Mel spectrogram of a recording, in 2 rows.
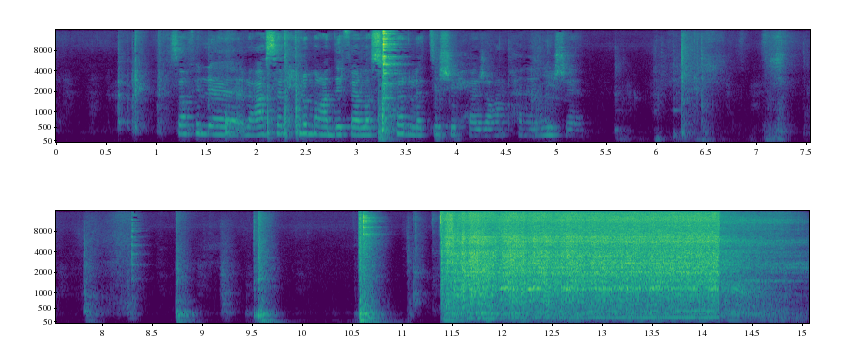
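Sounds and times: blender motor running: 11.4s - 15.0s.

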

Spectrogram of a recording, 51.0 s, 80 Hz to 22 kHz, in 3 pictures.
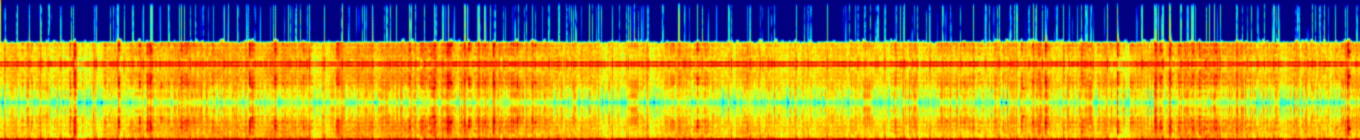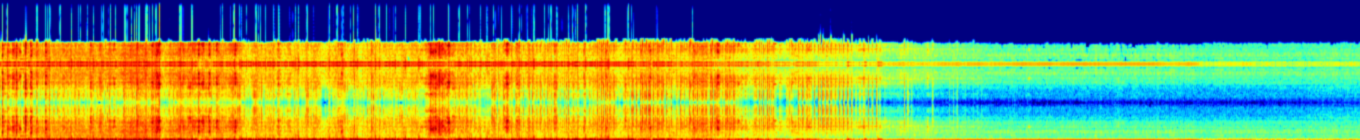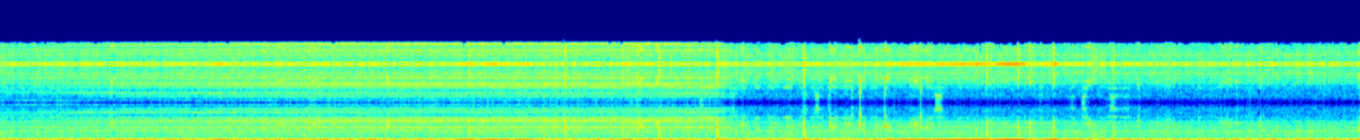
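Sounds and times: car engine heard from cabin: 0.0s - 51.0s.

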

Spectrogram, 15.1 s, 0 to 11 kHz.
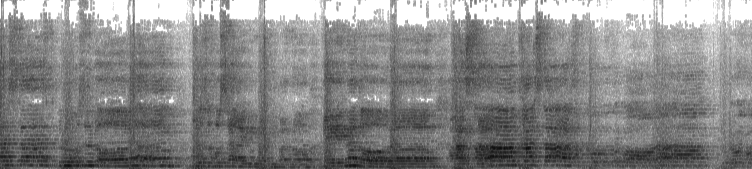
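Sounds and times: mourners chanting a lament: 0.0s - 15.0s
chest-beating slaps: 1.2s - 1.6s, 2.6s - 2.9s, 3.8s - 4.2s, 5.1s - 5.5s, 7.7s - 8.3s, 11.5s - 12.2s, 13.0s - 13.6s, 14.3s - 14.8s.

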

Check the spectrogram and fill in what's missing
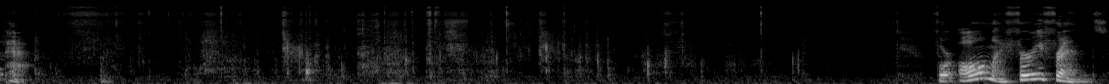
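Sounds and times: book pages turning: 0.2s - 8.5s.

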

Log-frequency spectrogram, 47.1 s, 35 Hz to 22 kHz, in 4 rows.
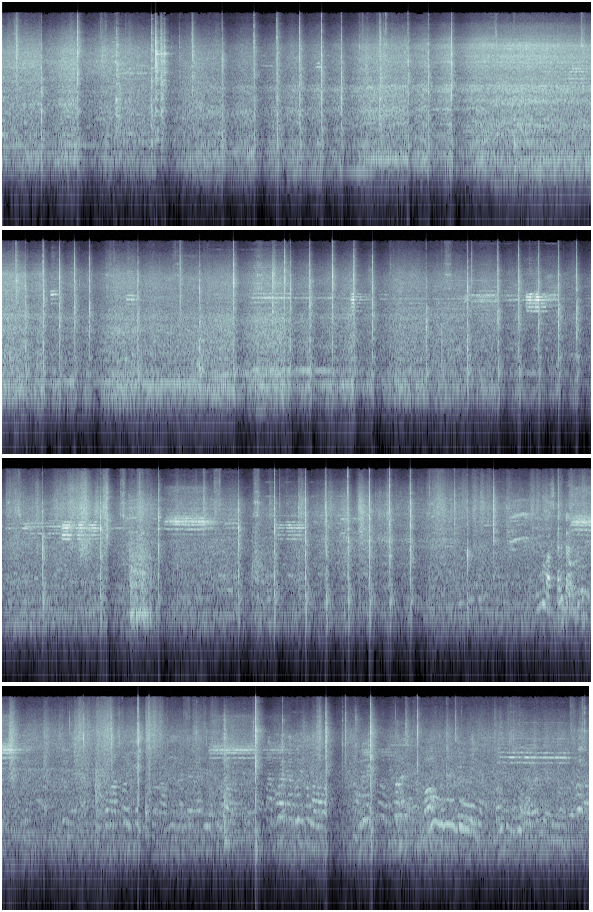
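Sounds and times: steady background noise: 0.0s - 47.0s
knife chopping on wood block: 3.8s - 9.2s, 12.0s - 13.7s, 15.3s - 16.6s, 17.2s - 19.4s, 20.2s - 23.5s, 24.3s - 24.6s, 25.4s - 25.8s, 28.2s - 31.9s.

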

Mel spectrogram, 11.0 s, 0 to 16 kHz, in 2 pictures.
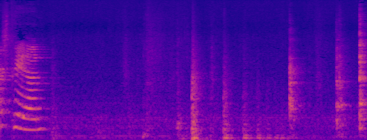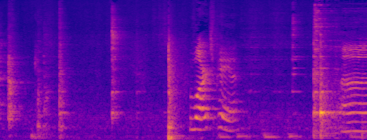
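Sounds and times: pots and pans clanking: 4.3s - 11.0s.

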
